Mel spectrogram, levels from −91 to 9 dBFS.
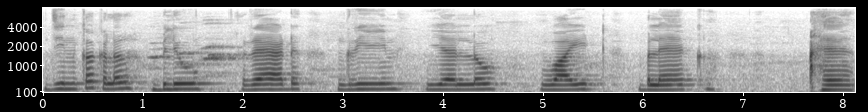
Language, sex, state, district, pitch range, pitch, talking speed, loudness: Hindi, male, Uttar Pradesh, Shamli, 170-190 Hz, 180 Hz, 65 wpm, -21 LUFS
